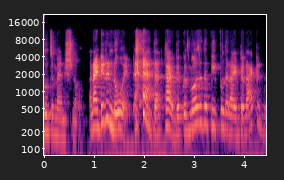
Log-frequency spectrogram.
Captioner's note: laugh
